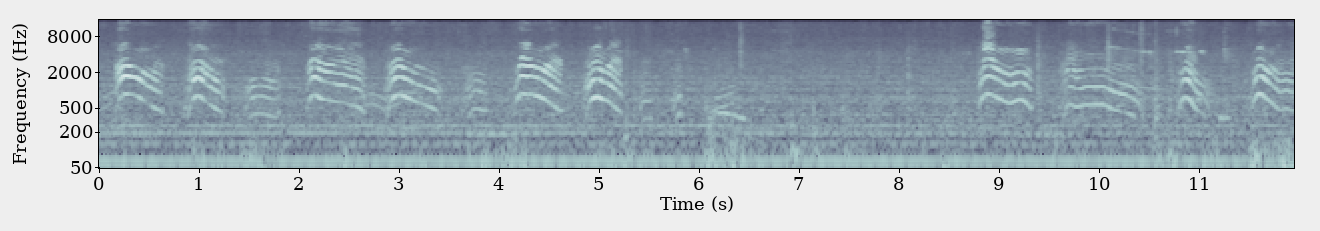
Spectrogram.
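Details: Sleeping three-day-old puppies from Molly's litter squeal while dreaming: bursts of short, thin, downward-curving cries in quick series, a quiet pause in the middle, then more squeaks, over faint background hum.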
